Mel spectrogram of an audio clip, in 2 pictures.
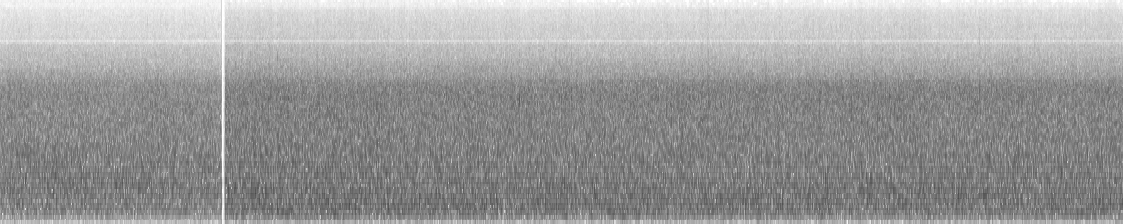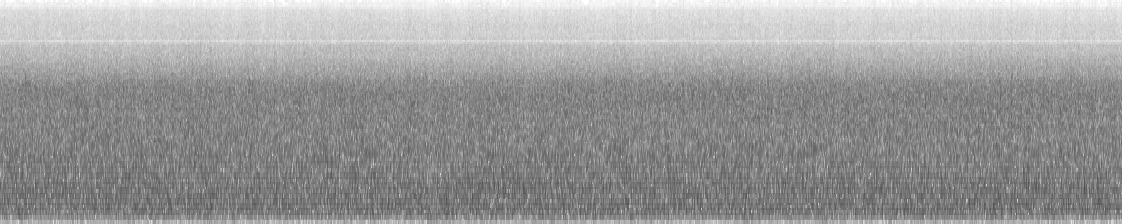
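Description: Mountain stream rushing and churning over boulders as a steady, loud white-water roar. It jumps suddenly louder about three seconds in, then holds even.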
